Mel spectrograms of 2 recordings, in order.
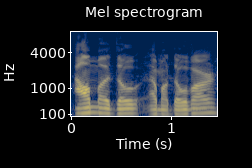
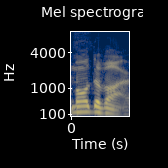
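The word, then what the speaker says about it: Almodóvar: Almodovar? Yeah. Yeah. Antonio Banderas. Moldovar. Right? That's how you pronounce it.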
